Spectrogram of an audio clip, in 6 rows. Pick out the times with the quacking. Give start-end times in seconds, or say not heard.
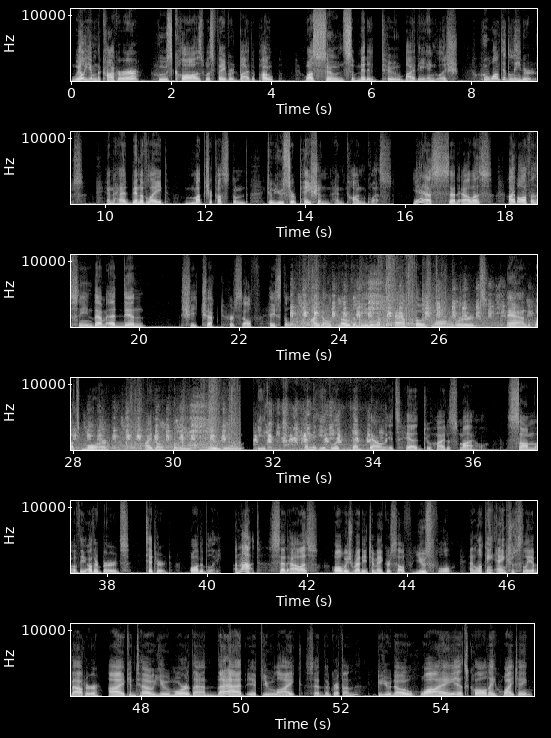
23.0-34.3.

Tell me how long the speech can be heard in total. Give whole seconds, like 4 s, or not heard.
53 s.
